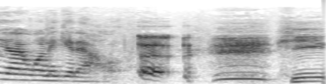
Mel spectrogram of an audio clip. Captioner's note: chuckling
